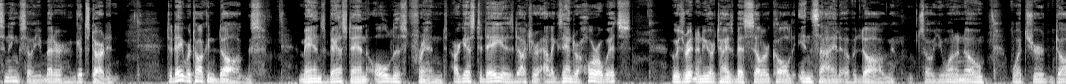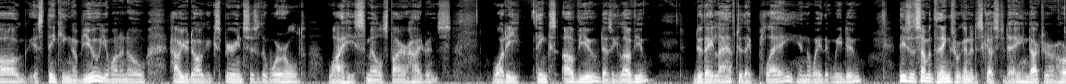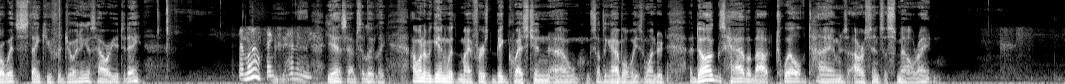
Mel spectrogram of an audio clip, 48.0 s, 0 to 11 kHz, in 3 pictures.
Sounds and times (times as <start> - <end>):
Speech: 0.0 - 1.8, 2.5 - 22.8, 23.4 - 25.8, 26.4 - 34.2, 35.6 - 46.1.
